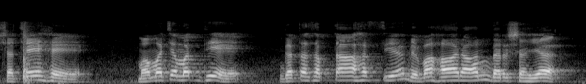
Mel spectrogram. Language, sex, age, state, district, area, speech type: Sanskrit, male, 45-60, Madhya Pradesh, Indore, rural, read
